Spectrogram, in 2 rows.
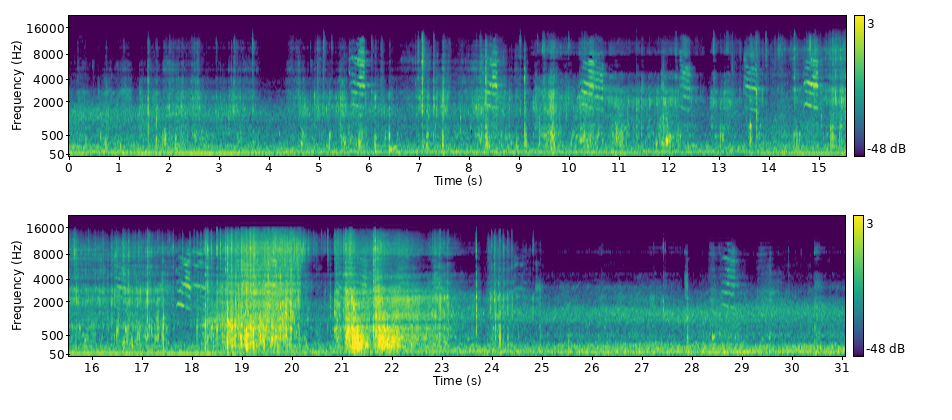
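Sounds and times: water sloshing as dogs swim: 0.0s - 25.7s
dogs splashing into water: 4.4s - 24.5s.

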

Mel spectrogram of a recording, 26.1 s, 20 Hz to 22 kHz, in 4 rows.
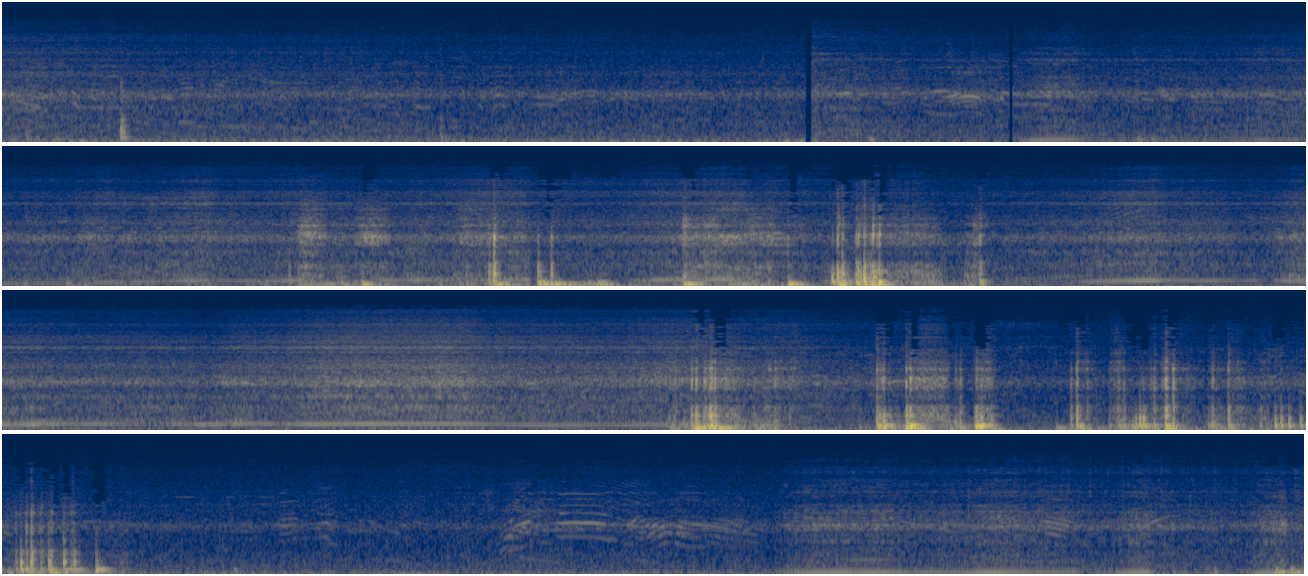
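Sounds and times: engine running hard: 0.0s - 20.4s, 22.5s - 26.0s
wheels churning mud: 0.0s - 26.0s
loud thumps: 7.9s - 11.6s.

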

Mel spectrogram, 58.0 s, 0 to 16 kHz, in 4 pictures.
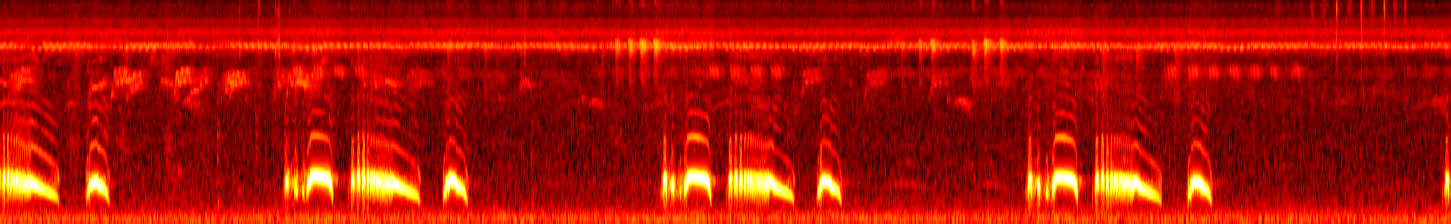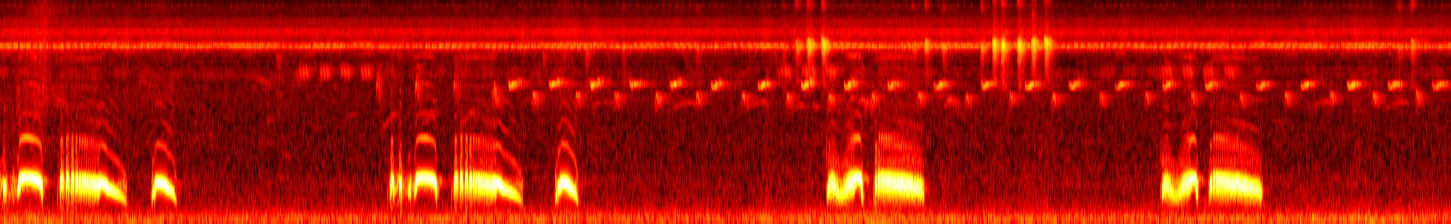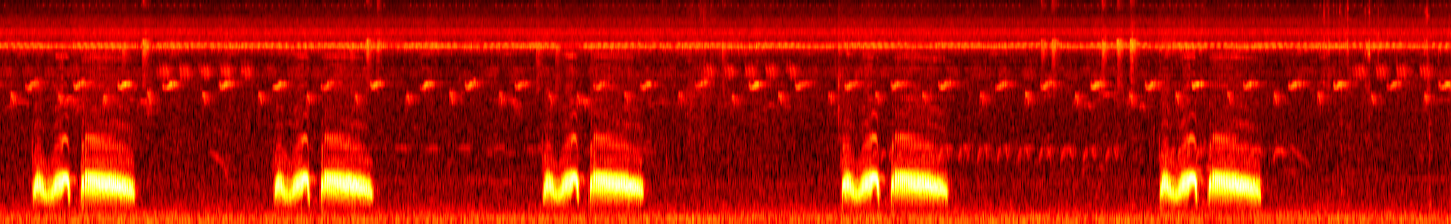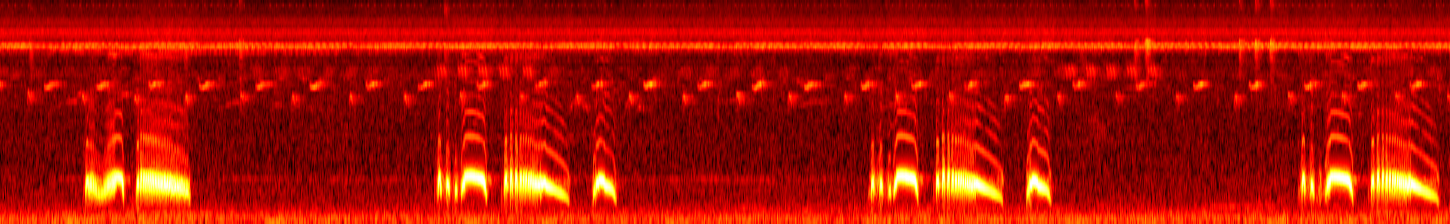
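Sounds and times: dove cooing: 0.0s - 1.2s, 2.8s - 4.8s, 6.6s - 8.5s, 10.2s - 12.2s, 14.4s - 16.4s, 18.4s - 20.4s, 22.8s - 23.9s, 26.1s - 27.2s, 29.3s - 30.5s, 31.8s - 32.9s, 34.4s - 35.6s, 37.4s - 38.6s, 40.5s - 41.9s, 44.4s - 45.5s, 47.9s - 49.8s, 52.2s - 54.1s, 56.5s - 58.0s.

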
